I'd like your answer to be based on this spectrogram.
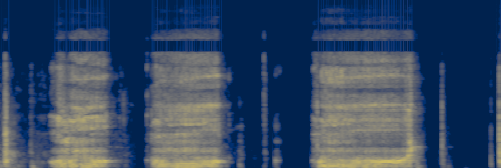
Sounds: Throat clearing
